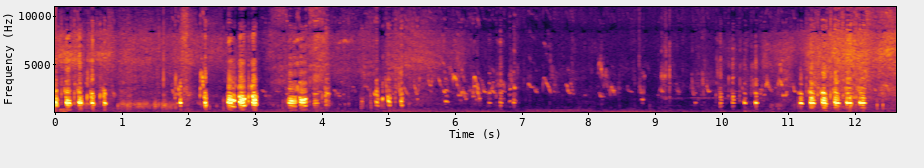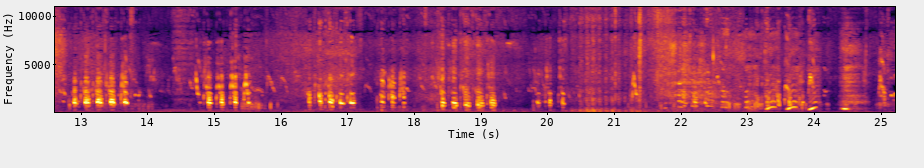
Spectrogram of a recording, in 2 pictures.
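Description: Young broiler chickens calling in repeated short bursts of rapid notes, in clusters with quieter gaps between them.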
